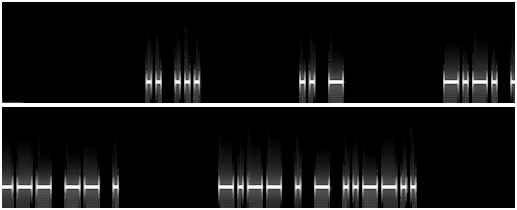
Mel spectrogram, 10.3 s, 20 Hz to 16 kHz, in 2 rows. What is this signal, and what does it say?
Morse code, heard as a keyed tone, about 25 wpm, 700 Hz. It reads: IS IT COME YET?
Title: 3x Word-Spacing - Sentences from Top 500 Words - 25wpm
